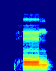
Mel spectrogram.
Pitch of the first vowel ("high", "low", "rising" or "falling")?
low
